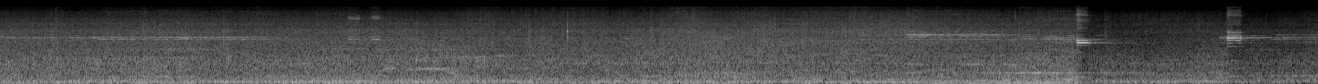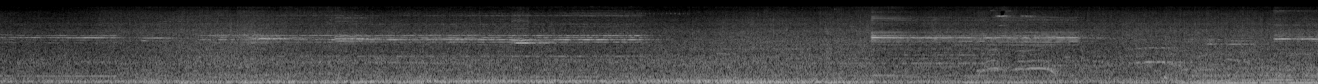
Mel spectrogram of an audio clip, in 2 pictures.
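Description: Road traffic on a rain-wet street: engines running and tyres hissing on wet asphalt, with car horns sounding now and then. Two brief sharp clicks come near the middle, with a short quieter stretch between them.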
